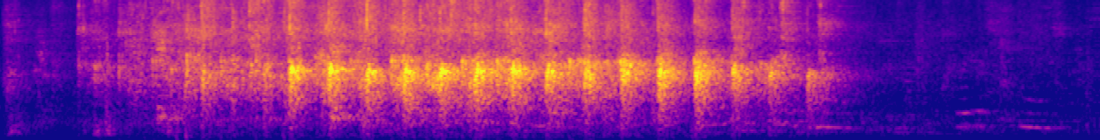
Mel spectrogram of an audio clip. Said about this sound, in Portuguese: Muito obrigada pela confiança antecipada através das palmas.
